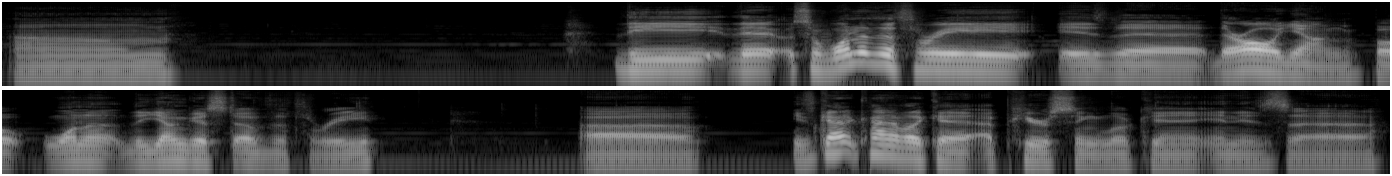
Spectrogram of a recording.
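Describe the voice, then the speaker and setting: A man narrating as game master of a tabletop game, pausing often with fillers as he describes scenes. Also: fairly low pitch, expressive, darkish tone, clean tone, no room sound, studio quality, faint music behind. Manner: halting, filler-heavy descriptions.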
